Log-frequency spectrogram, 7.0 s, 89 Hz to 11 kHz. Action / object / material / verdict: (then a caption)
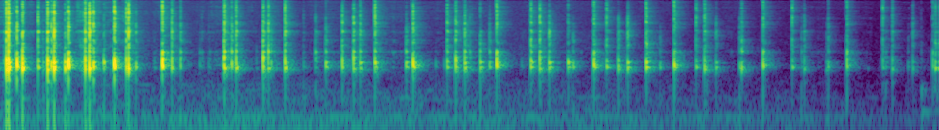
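tap / small rigid clear plastic box / plastic / none. Long fingernails tap the faces and edges of a small, transparent, rigid plastic cube box with green contents inside. About 33 short, dry clicks with a hollow tone near 1 kHz and bright edges come in an uneven rhythm, dense and quick at first, then sparser and softer. Each tap stops almost at once with no ring.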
